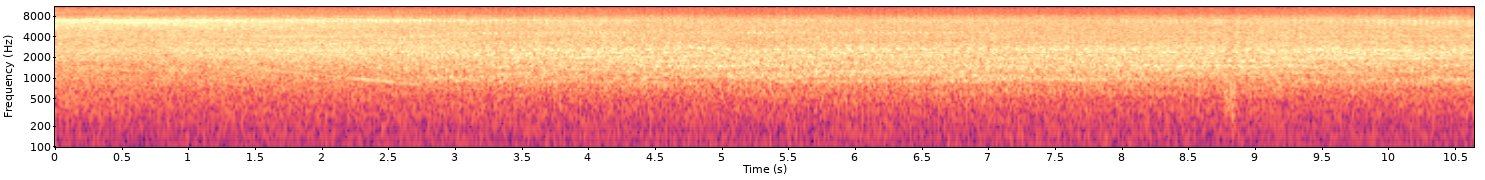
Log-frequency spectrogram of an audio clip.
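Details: First start of an SMD-18 diesel engine: loud, steady roar with an even rhythm and no knocks or misses; runs normally.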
